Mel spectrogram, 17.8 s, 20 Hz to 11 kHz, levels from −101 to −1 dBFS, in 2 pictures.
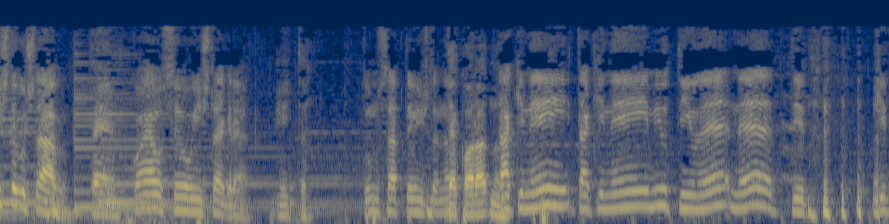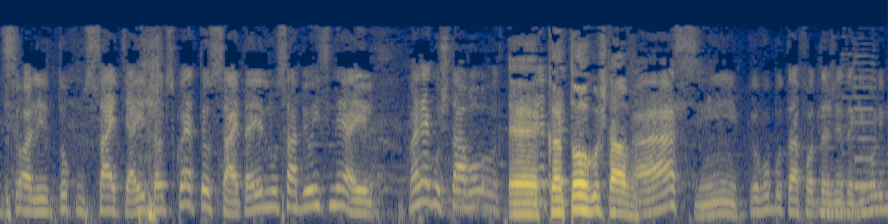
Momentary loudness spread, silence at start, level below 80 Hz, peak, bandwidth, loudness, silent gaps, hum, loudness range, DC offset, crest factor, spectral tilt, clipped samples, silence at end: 16 LU; 0 s; -56 dBFS; -4 dBFS; 8 kHz; -29 LUFS; none; none; 11 LU; under 0.1%; 26 dB; -6 dB/octave; under 0.1%; 0 s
